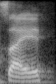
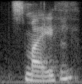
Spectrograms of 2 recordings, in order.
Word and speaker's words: Smythe: I always want to say Scythe, and it's not Scythe. Smythe.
